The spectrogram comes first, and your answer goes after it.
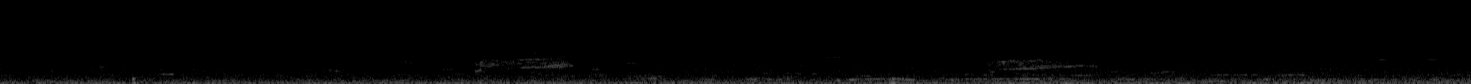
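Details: Sleeping Miniature Pinscher named Bangul-i, aged 11, snoring: two quiet wheezy, tonal snore breaths roughly five seconds apart, each rising slightly, against a low continuous hum in a quiet room.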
